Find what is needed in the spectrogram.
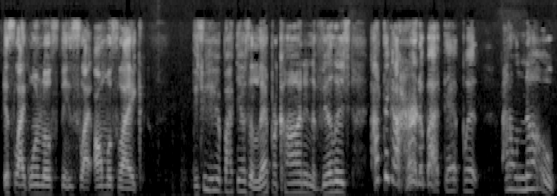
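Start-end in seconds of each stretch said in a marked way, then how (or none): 2.9-8.3 high, wide-eyed gossip voice; mock gossip voice. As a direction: play a breathless village gossip. Mock gossip about brief news.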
